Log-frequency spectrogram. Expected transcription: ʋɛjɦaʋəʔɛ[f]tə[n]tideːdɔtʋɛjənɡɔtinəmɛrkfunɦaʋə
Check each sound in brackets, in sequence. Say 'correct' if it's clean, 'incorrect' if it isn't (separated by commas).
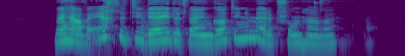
incorrect, incorrect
